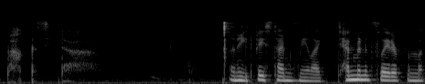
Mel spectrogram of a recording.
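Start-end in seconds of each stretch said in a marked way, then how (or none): 0.1-0.7 whisper. Retold or imitated. Scolding herself.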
